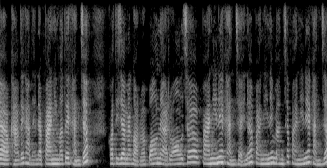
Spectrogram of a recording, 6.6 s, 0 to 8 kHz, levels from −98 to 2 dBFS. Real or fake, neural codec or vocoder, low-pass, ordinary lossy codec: real; none; none; none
